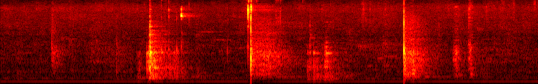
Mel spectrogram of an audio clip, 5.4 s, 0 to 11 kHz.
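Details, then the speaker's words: AW55-51SN (RE5F22A) transmission solenoid shaken by hand after repair and reassembly: short, loose metallic clatters of a freely moving armature, showing the solenoid is fixed. "Okay, now that we have our solenoids assembled, I mean, they're nice and free and uh they shake pretty good. I mean, they rattle. Uh once you hear that rattle, I mean, you know that these solenoids are fixed."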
